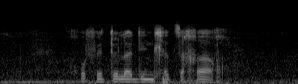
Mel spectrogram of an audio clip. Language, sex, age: Tswana, male, 22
